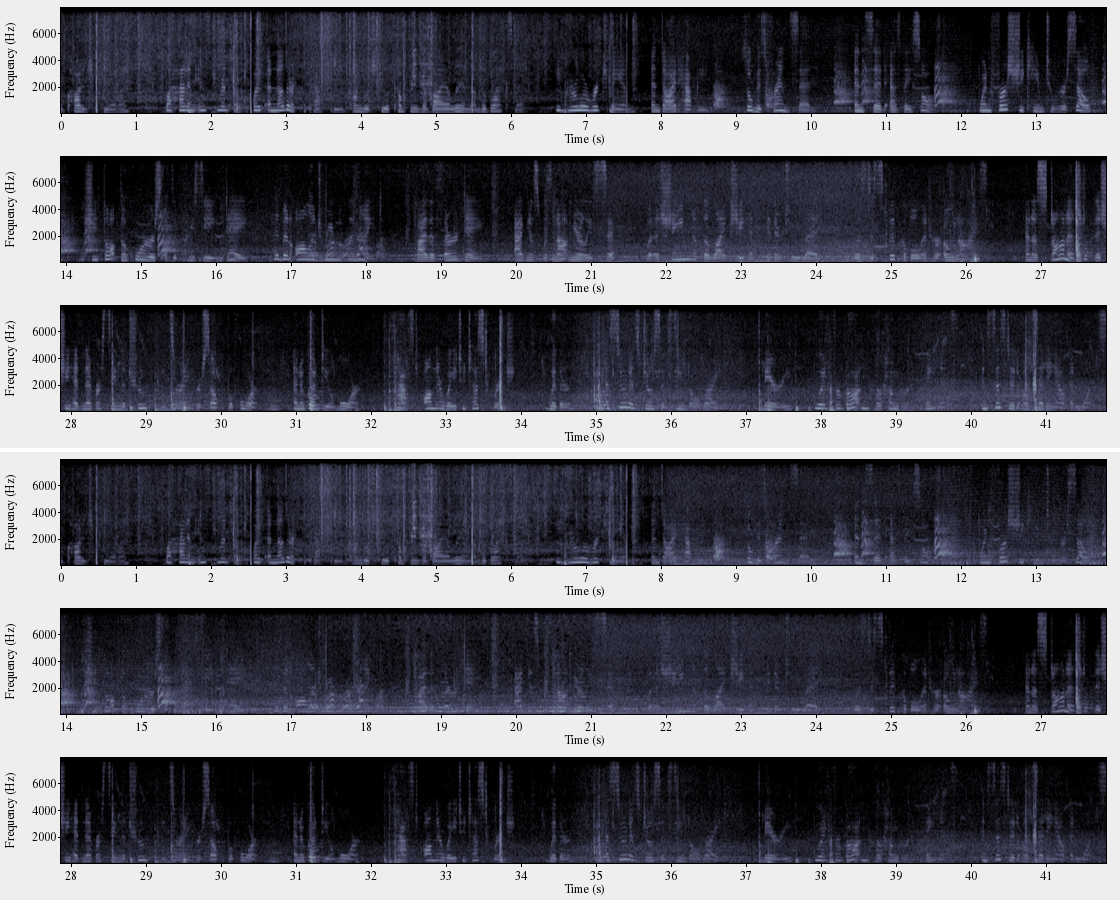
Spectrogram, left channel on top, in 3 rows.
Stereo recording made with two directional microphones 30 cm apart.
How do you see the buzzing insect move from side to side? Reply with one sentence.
In this clip you hear the buzzing insect go right and come back.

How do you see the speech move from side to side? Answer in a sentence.
In this clip you hear the speech stay put.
